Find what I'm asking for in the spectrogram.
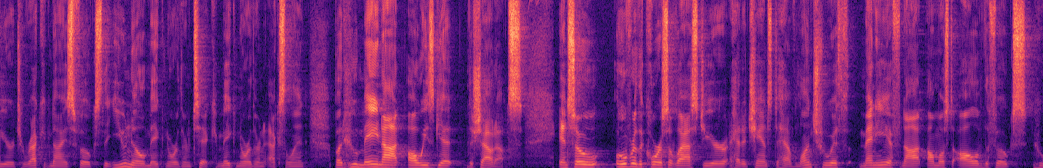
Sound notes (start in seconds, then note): none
